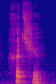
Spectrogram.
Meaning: diminutive of guts
- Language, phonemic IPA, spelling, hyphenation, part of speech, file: Dutch, /ˈɣʏt.sjə/, gutsje, guts‧je, noun, Nl-gutsje.ogg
